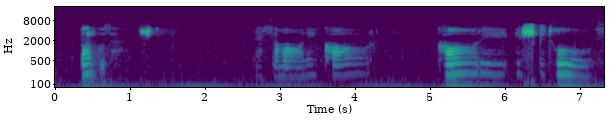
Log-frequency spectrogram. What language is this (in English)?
Persian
